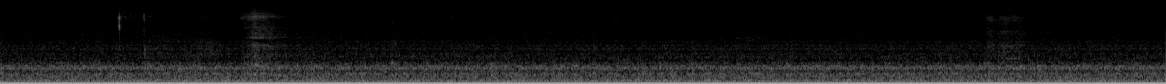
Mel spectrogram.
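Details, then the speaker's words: Hyundai Verna 1.6 diesel that cranked without starting (P1693 immobilizer/transponder error, key problem), now running with no trouble codes: a low, smooth, even idle with no misses or knocks. "तो आप देख सकते no trouble code ए रहा है गाड़ी हो गई start"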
